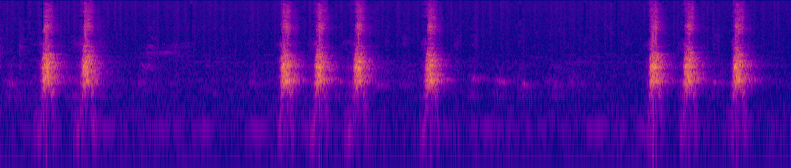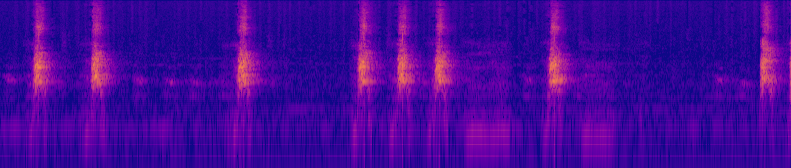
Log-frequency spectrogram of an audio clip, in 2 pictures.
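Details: Sunny, a dog, barking steadily in bursts of two to four sharp barks separated by brief pauses, roughly twenty barks in total, with a faint low hum behind.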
